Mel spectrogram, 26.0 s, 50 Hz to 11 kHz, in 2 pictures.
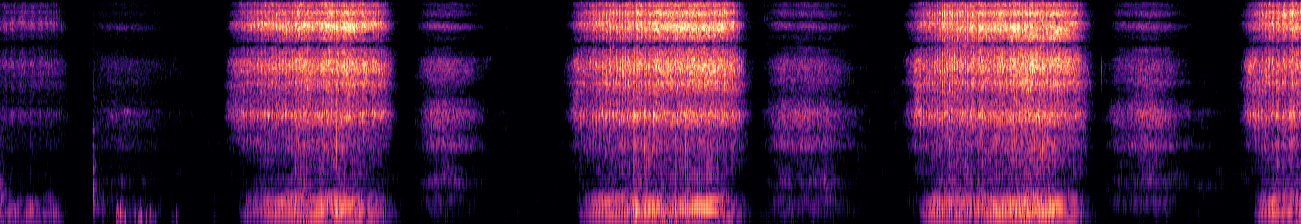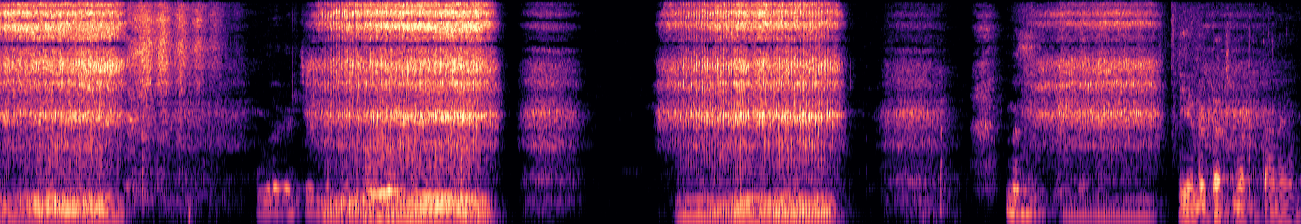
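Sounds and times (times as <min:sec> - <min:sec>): person snoring heavily: 0:00.0 - 0:01.6, 0:02.3 - 0:04.8, 0:05.7 - 0:11.8, 0:12.4 - 0:18.9, 0:19.6 - 0:26.0
quiet breath out: 0:00.9 - 0:01.9, 0:04.2 - 0:05.0, 0:07.6 - 0:09.0, 0:11.0 - 0:12.6, 0:18.1 - 0:19.6, 0:21.7 - 0:26.0.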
